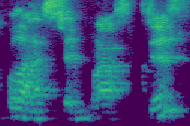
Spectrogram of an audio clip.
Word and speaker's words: elastin: yeah, Elastin. Always say it wrong. And I still can't get it right. Elastin. elastin. Like It a makes last you look younger. like a last stick with your skin.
